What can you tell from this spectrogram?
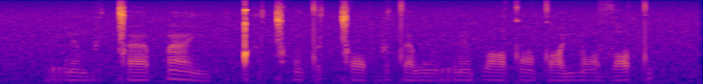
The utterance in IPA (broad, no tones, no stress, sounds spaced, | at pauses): r ẽ b e ǀ æ p æ̃ j | ǃʰ ɨ ǀʰ ũ t ɜ ǀ ɔ b œ t æ w u r ẽ p w œ tˤ æ̃ tˤ ɜ mʲ ɔ̃ i̯ zˤ ɨ t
